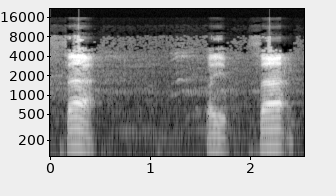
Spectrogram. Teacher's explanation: keluar dari ujung lidah dengan ujung gigi seri atas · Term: huruf tsa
